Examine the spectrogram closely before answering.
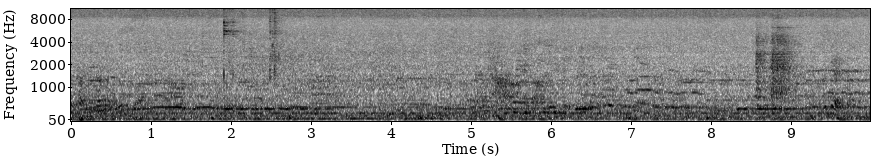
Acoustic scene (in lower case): restaurant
